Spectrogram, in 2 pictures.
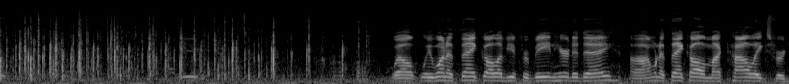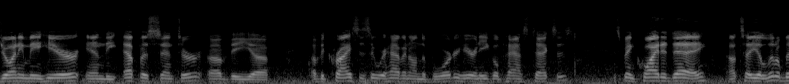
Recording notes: House Republicans hold a press conference in Eagle Pass, Texas on the border crisis.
